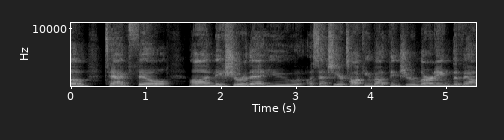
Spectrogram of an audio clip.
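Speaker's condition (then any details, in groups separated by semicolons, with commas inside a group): No condition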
